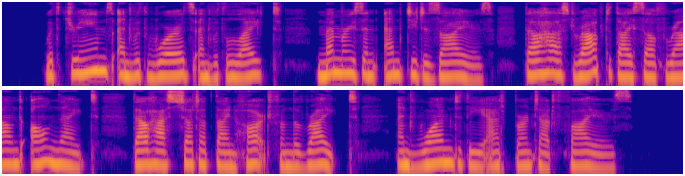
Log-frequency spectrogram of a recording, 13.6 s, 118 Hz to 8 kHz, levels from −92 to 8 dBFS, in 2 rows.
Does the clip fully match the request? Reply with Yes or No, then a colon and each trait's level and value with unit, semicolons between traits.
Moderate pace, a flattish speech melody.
Yes: average, 155 wpm; narrow, 2.0 semitones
